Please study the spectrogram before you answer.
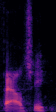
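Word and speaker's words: Fauci: Tony Falchi that's FAU ch CI at the UCI but it's pronounced pal G he's an immunologist and director of the National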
